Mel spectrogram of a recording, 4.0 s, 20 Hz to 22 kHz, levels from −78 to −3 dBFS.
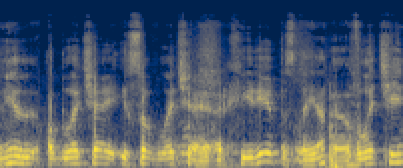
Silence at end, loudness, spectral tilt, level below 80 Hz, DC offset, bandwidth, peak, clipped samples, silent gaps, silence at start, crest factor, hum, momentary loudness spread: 0 s; -12 LUFS; -6 dB/octave; -30 dBFS; under 0.1%; 15 kHz; 0 dBFS; under 0.1%; none; 0 s; 12 dB; none; 3 LU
